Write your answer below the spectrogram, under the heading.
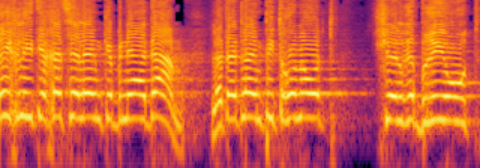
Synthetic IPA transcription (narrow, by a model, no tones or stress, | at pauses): ʁiχlehit̪jaχe̞seleemkebnejad̪amlat̪etlahe̞mpit̪ʁo̞no̞t̪ | ʃelʁebʁiut̪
